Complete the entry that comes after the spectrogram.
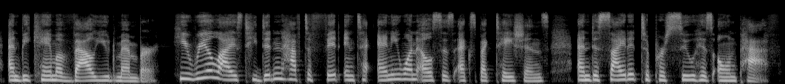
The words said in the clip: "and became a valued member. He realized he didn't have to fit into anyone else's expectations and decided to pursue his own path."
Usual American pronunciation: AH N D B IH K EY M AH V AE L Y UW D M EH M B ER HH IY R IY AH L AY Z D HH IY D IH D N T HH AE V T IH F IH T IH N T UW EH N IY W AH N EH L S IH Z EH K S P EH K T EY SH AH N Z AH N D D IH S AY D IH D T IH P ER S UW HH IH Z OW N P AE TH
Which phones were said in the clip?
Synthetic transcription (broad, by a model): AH N B IH K EY M AH V AE L Y UW D M EH M B ER HH IY R IY AH L AY Z D HH IY D IH D N T HH AE F T IH F IH T IH N T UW EH N IY W AH N EH L S IH Z EH K S P EH K T EY SH AH N Z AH N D D IH S AY D IH D T IH P ER S UW IH Z OW N P AE TH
